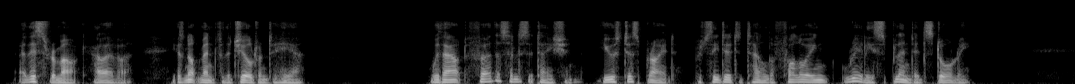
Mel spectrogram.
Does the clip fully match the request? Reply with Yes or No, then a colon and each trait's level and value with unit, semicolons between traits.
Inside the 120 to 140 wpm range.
Yes: slow, 135 wpm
